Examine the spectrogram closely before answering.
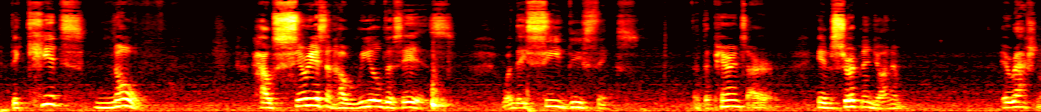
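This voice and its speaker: Speaking very slowly with long, frequent pauses, a man uses a high pitch and lively intonation in a room with audible echo. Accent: American. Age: 50s. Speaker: rabbi and Chassidus teacher. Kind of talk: lecture. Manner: animated.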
